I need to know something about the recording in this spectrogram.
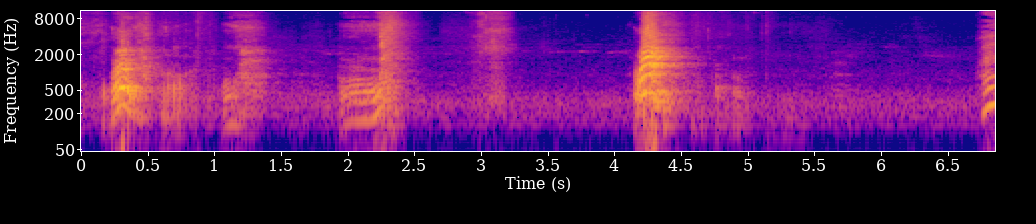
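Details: Pet dog Kramer, prone to sneezing fits brought on by his own barking, lets out loud, abrupt barks spaced about two seconds apart. Softer snorting bursts fall between them, and a person speaks briefly nearby.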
